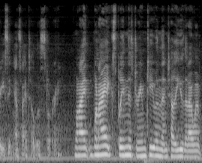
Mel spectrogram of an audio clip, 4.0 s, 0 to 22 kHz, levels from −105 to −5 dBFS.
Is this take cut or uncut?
cut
